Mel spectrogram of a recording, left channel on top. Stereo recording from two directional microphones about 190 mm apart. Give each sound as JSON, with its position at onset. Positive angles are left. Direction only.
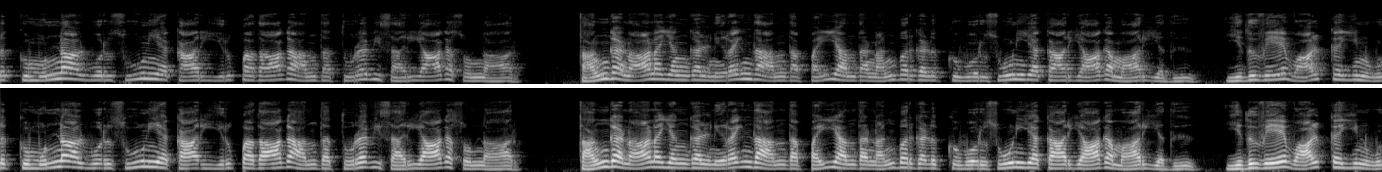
{"t": 0.3, "sound": "speech", "side_deg": 0}
{"t": 0.6, "sound": "a woman's voice", "side_deg": -15}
